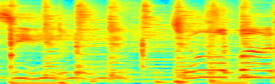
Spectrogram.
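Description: Live dangdut band music: a steady drum beat with a wavering, vibrato-laden melody line on top.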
